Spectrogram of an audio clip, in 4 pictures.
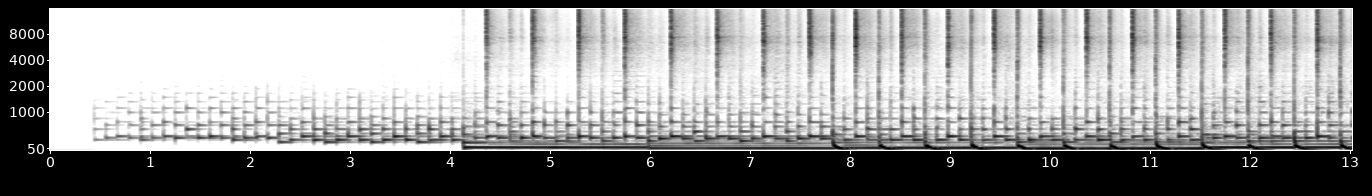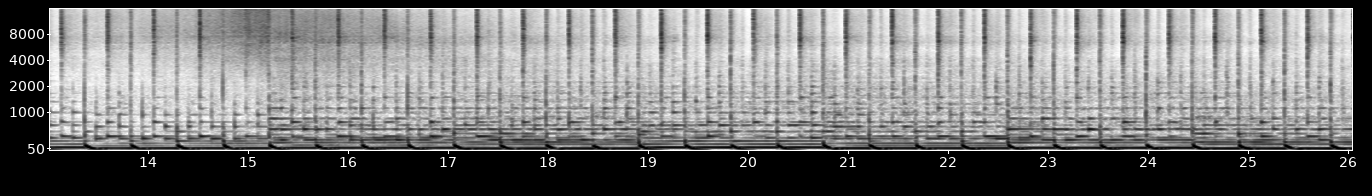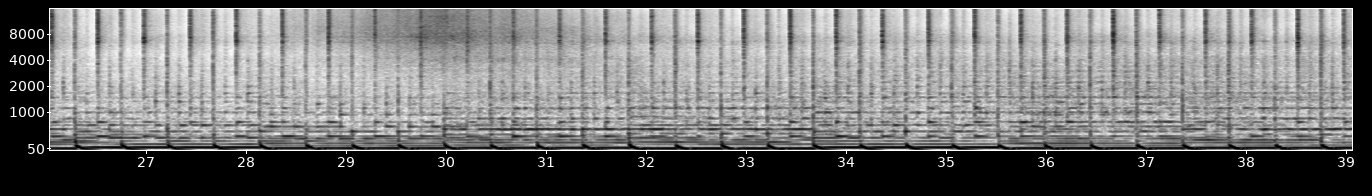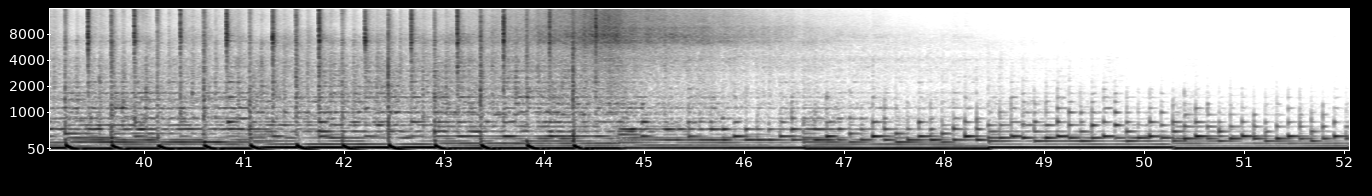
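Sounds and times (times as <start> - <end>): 
techno tango music: 0.5 - 51.9.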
